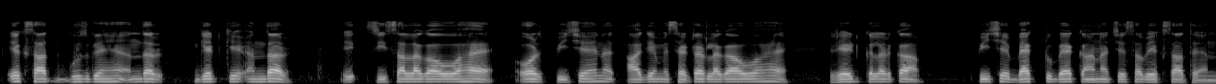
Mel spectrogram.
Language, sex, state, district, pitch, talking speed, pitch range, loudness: Maithili, male, Bihar, Supaul, 125 Hz, 175 wpm, 115-130 Hz, -26 LUFS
